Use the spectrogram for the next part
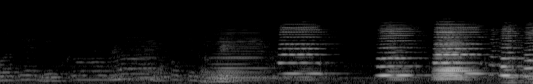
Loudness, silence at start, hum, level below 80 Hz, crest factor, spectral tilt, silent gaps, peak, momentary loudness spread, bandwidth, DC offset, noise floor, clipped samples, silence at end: -30 LUFS; 0 s; none; -62 dBFS; 22 dB; -3.5 dB/octave; none; -12 dBFS; 24 LU; 16 kHz; under 0.1%; -54 dBFS; under 0.1%; 0 s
